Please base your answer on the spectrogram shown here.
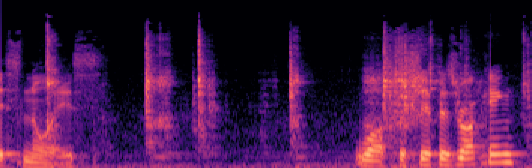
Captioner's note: hangers clattering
